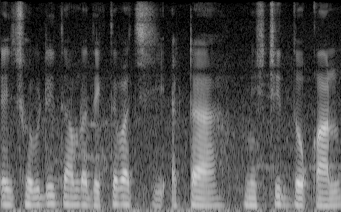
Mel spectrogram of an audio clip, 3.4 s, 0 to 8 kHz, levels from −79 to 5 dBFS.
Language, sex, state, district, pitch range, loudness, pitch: Bengali, male, West Bengal, North 24 Parganas, 95-110 Hz, -19 LUFS, 105 Hz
